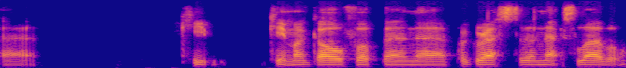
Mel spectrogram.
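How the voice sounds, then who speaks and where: A man with a Lancashire accent speaks in a very deep, low voice with flat, monotone intonation. The sound is dry and close, with no echo. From northern England, Blackpool. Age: 20s. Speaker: professional golfer. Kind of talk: podcast interview. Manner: casual, hesitant with fillers.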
